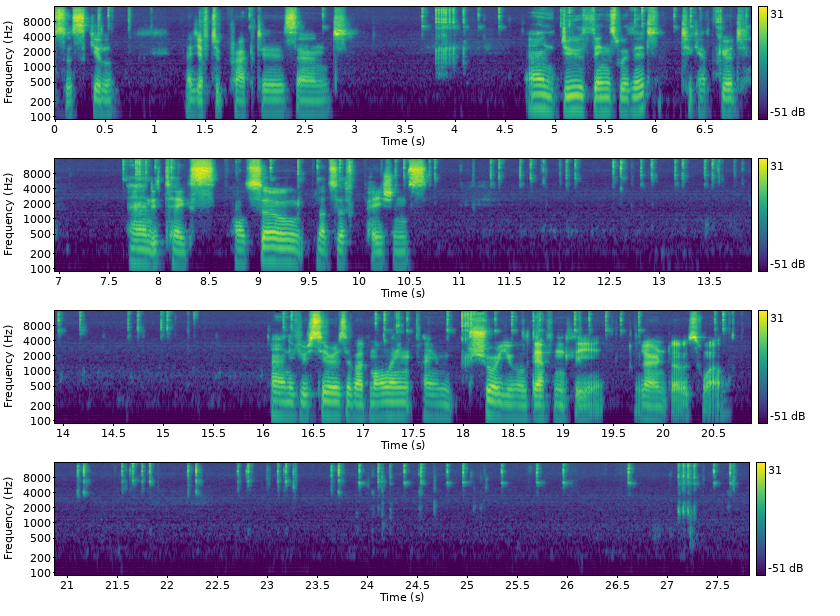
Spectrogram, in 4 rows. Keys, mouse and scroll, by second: 0.9 f, 1.5 a, 1.7 a, 2.0 middle click, 5.9 g, 6.6 a, 7.7 middle click, 7.7 a, 12.0 f, 12.3 g, 13.8 f, 15.5 g, 16.5 shift+Tab, 16.7 g, 20.9 g, 21.6 g, 22.0 g, 23.4 g, 24.8 a, 25.9 a.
